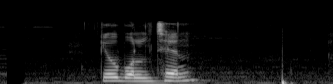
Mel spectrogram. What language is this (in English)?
Bangla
